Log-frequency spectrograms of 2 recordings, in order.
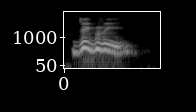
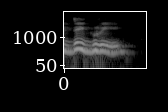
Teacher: on gree you have to put more stress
